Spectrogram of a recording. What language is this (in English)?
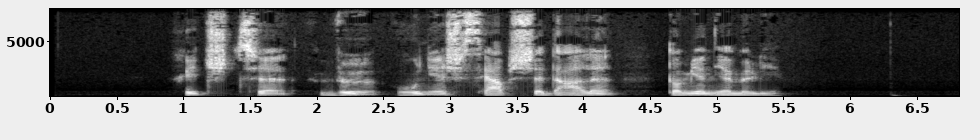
Upper Sorbian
